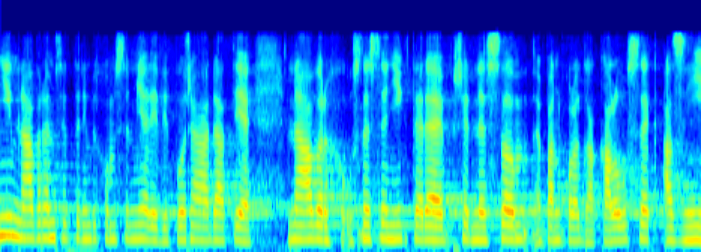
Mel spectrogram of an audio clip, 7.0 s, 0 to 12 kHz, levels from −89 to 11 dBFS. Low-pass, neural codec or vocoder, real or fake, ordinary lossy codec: 7.2 kHz; none; real; MP3, 48 kbps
